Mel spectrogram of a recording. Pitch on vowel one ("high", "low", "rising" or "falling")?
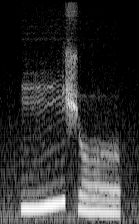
rising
